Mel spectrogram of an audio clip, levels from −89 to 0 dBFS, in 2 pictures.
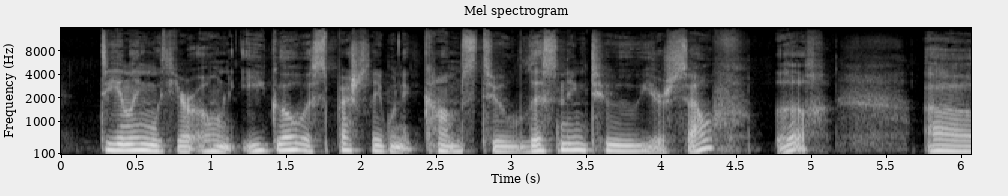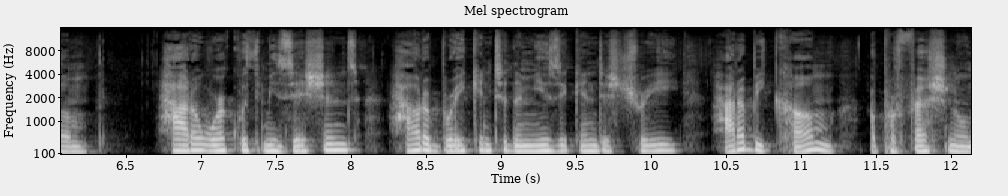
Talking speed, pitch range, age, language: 155 wpm, 150-175 Hz, 40-59, English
